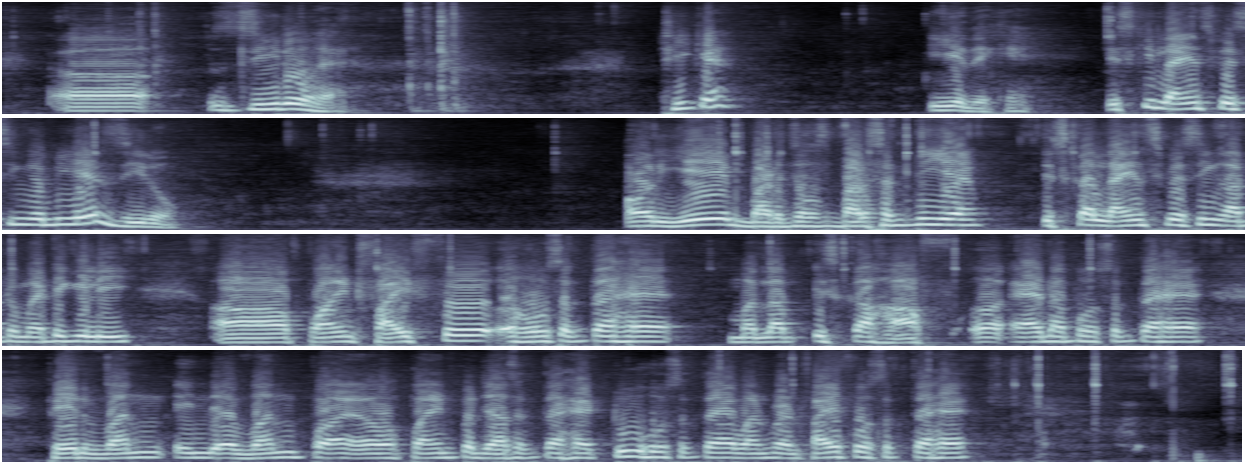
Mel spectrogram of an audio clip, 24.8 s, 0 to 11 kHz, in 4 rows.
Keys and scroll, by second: 0.7 ctrl+a.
